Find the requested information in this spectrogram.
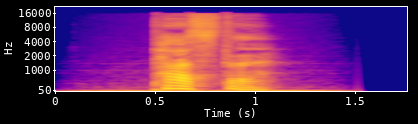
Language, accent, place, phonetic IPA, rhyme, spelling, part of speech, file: German, Germany, Berlin, [ˈpastə], -astə, passte, verb, De-passte.ogg
- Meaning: inflection of passen: 1. first/third-person singular preterite 2. first/third-person singular subjunctive II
